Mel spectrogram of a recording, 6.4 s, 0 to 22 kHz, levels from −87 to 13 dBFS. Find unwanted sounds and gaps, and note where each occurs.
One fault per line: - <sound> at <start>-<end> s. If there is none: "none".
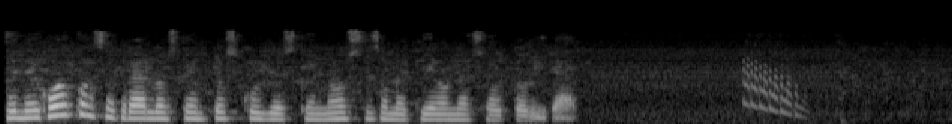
- chirp at 5.0-5.4 s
